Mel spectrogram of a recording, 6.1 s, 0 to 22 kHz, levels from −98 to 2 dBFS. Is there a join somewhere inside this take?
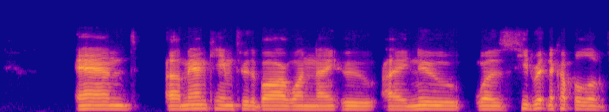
no; 0 cuts

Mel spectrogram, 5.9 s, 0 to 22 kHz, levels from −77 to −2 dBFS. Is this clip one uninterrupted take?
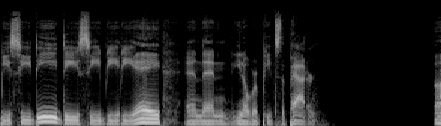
no; 1 cut; at 1.6 s

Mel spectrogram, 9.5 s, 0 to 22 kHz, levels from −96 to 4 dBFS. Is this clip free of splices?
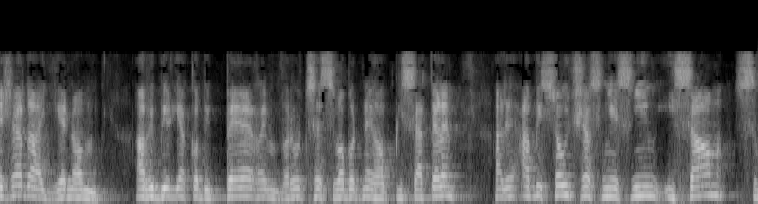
yes; 0 cuts

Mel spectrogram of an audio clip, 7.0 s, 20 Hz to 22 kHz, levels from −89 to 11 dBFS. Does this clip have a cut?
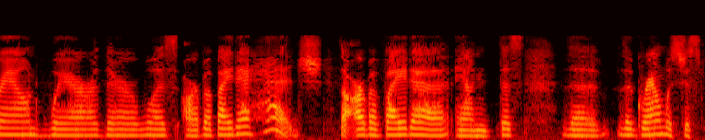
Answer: yes; 4 cuts; at 1.8 s, 3.3 s, 4.5 s, 5.0 s

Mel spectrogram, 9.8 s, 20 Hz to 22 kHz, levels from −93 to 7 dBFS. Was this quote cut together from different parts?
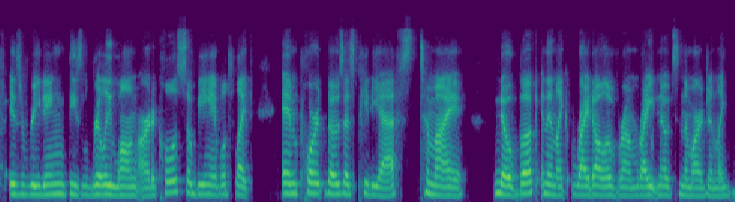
no; 0 cuts

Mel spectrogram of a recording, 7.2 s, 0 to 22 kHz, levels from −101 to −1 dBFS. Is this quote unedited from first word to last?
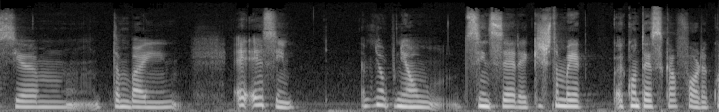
yes; 0 cuts

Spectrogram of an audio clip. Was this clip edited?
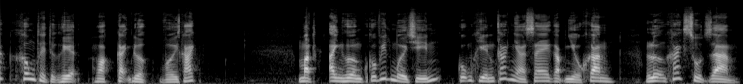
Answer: yes; 5 cuts; at 1.3 s, 1.8 s, 3.2 s, 3.7 s, 5.8 s

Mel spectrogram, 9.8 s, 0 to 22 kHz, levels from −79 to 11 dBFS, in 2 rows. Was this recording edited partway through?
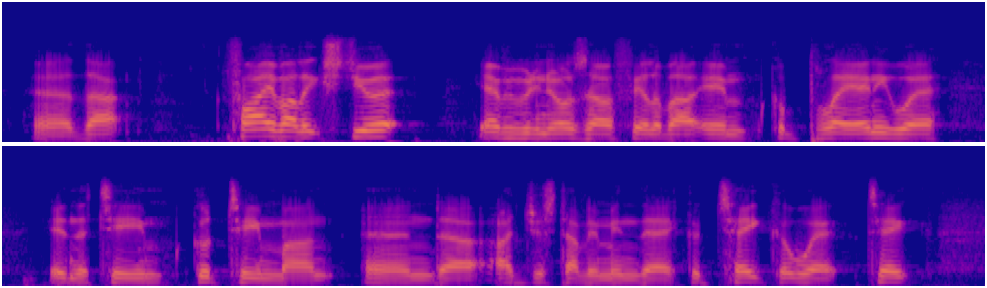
no; 0 cuts

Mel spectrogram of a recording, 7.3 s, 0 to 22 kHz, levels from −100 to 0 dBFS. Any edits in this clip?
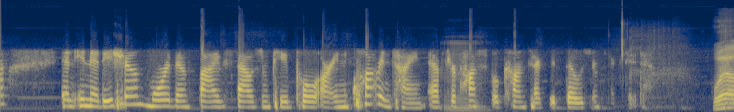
no; 0 cuts

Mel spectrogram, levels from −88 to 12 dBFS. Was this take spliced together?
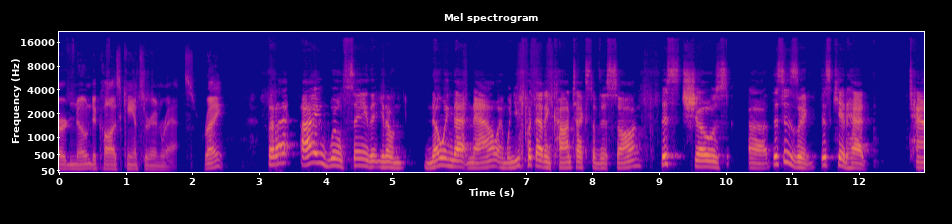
yes; 1 cut; at 9.0 s

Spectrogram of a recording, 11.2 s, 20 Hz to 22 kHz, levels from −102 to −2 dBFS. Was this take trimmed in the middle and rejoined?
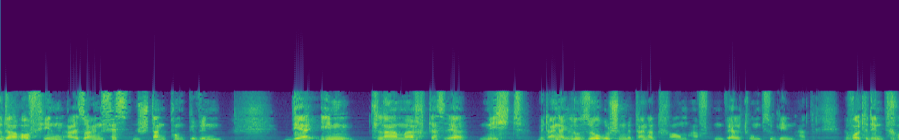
no; 0 cuts

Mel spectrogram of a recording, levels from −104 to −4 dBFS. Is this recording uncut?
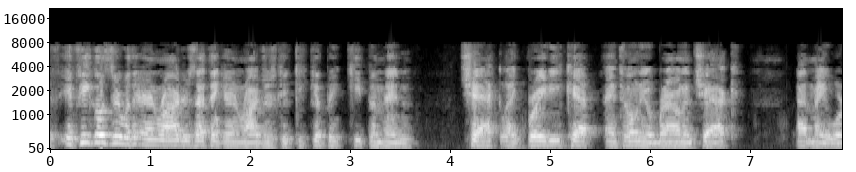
yes; 0 cuts

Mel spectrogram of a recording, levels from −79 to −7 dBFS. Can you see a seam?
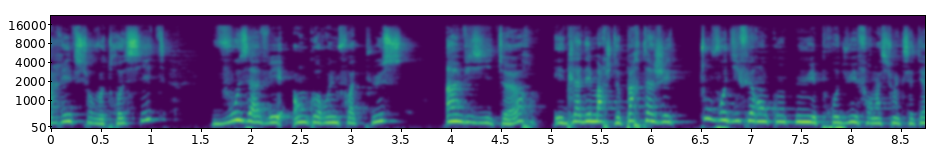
yes; 1 cut; at 5.2 s

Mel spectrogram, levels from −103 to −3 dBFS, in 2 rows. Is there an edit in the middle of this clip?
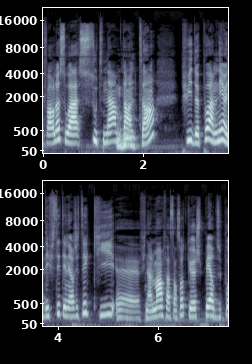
no; 0 cuts

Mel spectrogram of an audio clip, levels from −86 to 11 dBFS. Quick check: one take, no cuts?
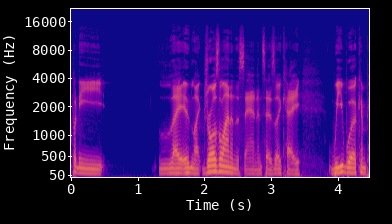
yes; 0 cuts

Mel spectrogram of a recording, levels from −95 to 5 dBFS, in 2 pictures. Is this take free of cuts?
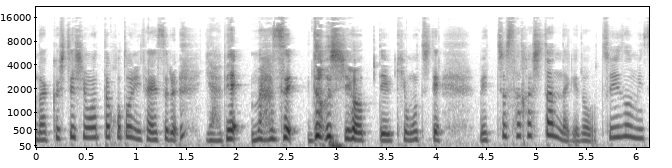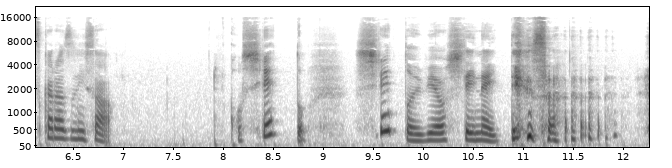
yes; 0 cuts

